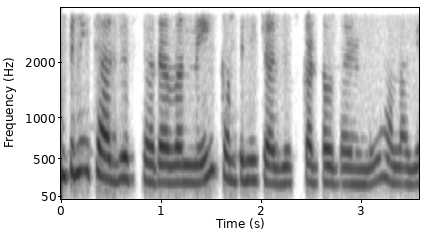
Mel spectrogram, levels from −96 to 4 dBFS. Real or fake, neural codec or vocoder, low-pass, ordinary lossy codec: real; none; 3.6 kHz; none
